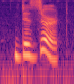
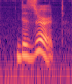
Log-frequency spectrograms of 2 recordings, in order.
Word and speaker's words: dessert: it is pronounced as dessert notice that the stress is on the second syllable dessert example mom is currently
